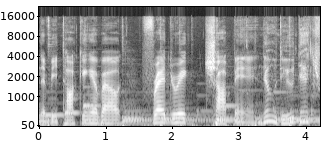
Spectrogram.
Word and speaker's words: Chopin: just gonna google it how to pronounce frederick shopkin frederick chopin oh it's frederick chopin yeah it's chopin now go redo the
